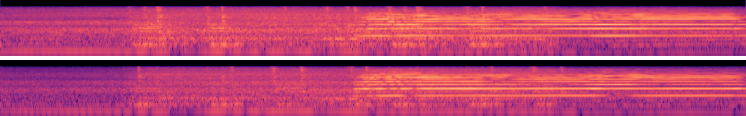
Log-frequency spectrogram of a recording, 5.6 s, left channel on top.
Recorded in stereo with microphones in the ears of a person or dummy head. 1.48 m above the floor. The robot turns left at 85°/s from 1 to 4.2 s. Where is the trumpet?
140° right, 1.1 m; by 5.5 s 85° left, 1.1 m.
